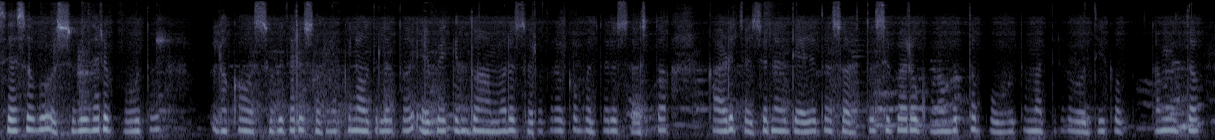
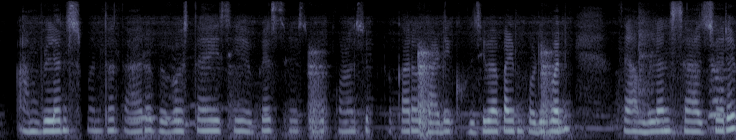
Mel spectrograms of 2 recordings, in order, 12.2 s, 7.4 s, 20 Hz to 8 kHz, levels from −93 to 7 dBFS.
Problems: constant background noise, continuous background conversations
